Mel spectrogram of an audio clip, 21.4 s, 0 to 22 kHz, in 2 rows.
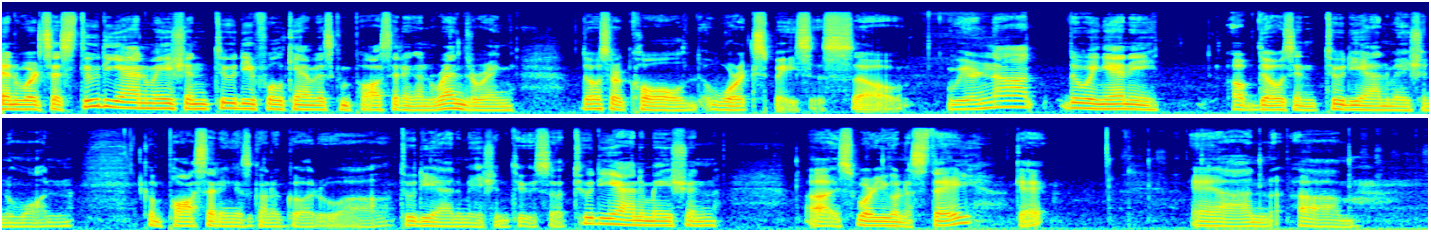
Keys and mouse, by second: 6.4-8.3 drag, 16.7 click, 17.3-20.8 drag, 20.8 click, 21.3-21.4 drag.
